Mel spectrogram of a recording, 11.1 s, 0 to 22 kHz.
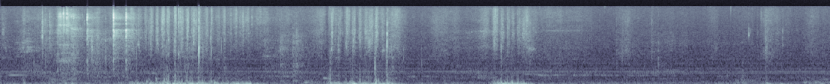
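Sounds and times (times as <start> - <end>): hands rubbing skin and fabric: 0.4 - 3.5, 4.2 - 7.2, 9.5 - 10.9.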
